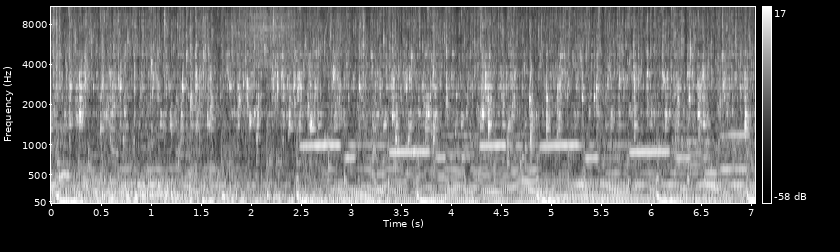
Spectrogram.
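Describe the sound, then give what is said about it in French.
A long, steady stream of flowing water, splashing and trickling continuously at an even level throughout. “À ce moment précis, Lilo sort de sa bouche une longue coulée d'eau.”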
